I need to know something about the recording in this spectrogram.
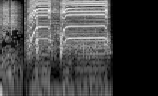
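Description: Electronic title-card sound effect ending the intro music: two synthesized tones, each sliding up into a held pitch, then cut off abruptly about one and a half seconds in.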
